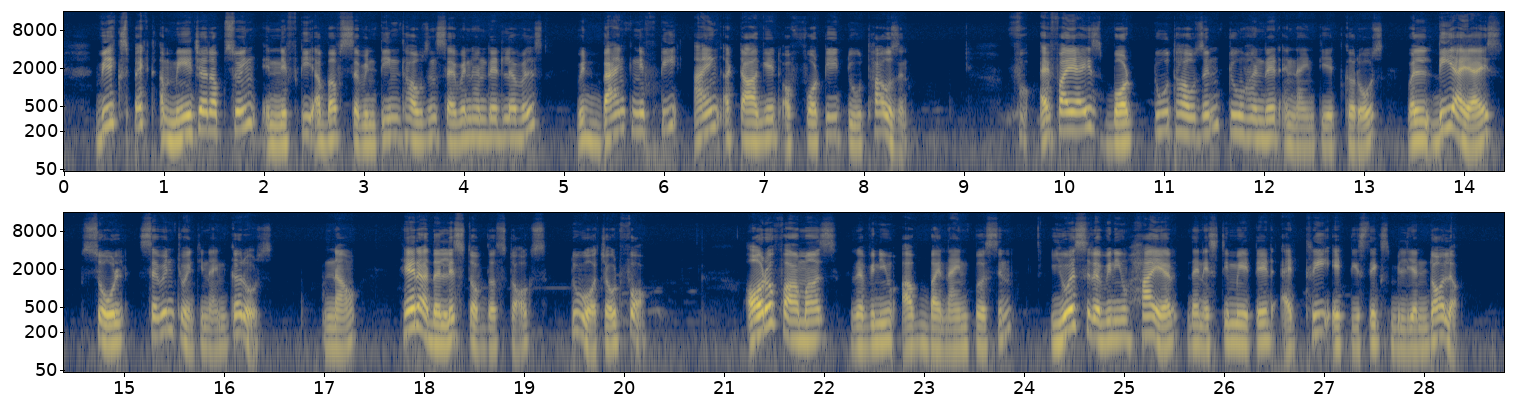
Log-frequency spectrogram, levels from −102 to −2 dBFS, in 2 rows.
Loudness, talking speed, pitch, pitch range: -30 LUFS, 110 wpm, 145 Hz, 125-175 Hz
